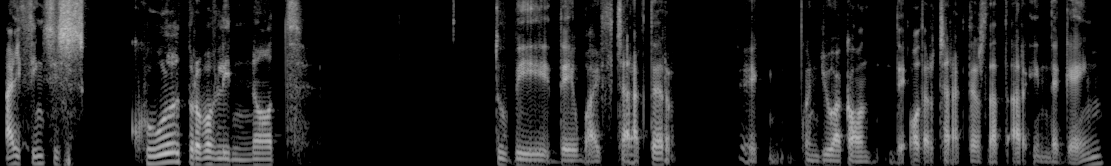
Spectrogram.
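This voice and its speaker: A man from Spain speaks in a very low voice with a Spanish accent and a rough, gravelly edge. He rambles casually and trails off while thinking. The recording is close and dry, with no room sound. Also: takes it slowly, pauses often, darkish tone, dry recording. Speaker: video creator ranking game characters. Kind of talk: casual tier-list commentary.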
